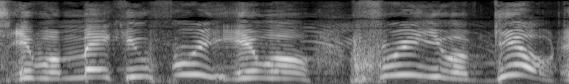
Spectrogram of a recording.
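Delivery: ordinary delivery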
